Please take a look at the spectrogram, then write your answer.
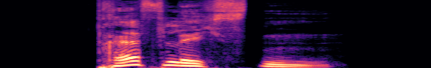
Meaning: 1. superlative degree of trefflich 2. inflection of trefflich: strong genitive masculine/neuter singular superlative degree
- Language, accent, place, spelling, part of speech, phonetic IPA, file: German, Germany, Berlin, trefflichsten, adjective, [ˈtʁɛflɪçstn̩], De-trefflichsten.ogg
